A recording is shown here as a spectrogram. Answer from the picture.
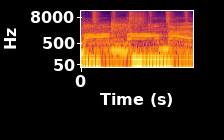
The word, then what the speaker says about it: Bam Bam: Ed Sheeran and Camila Cabello and Bam Bam. I suppose it should be pronounced bomb bomb. Yeah, to be that Spanish thing.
